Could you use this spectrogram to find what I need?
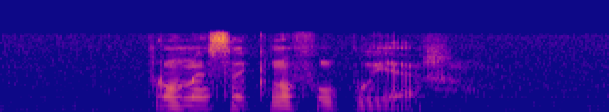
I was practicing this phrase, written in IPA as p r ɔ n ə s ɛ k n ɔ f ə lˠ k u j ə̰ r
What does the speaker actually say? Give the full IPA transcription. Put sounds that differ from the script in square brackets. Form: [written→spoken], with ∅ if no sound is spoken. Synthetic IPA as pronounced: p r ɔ n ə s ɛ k n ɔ f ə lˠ [k→p] u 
